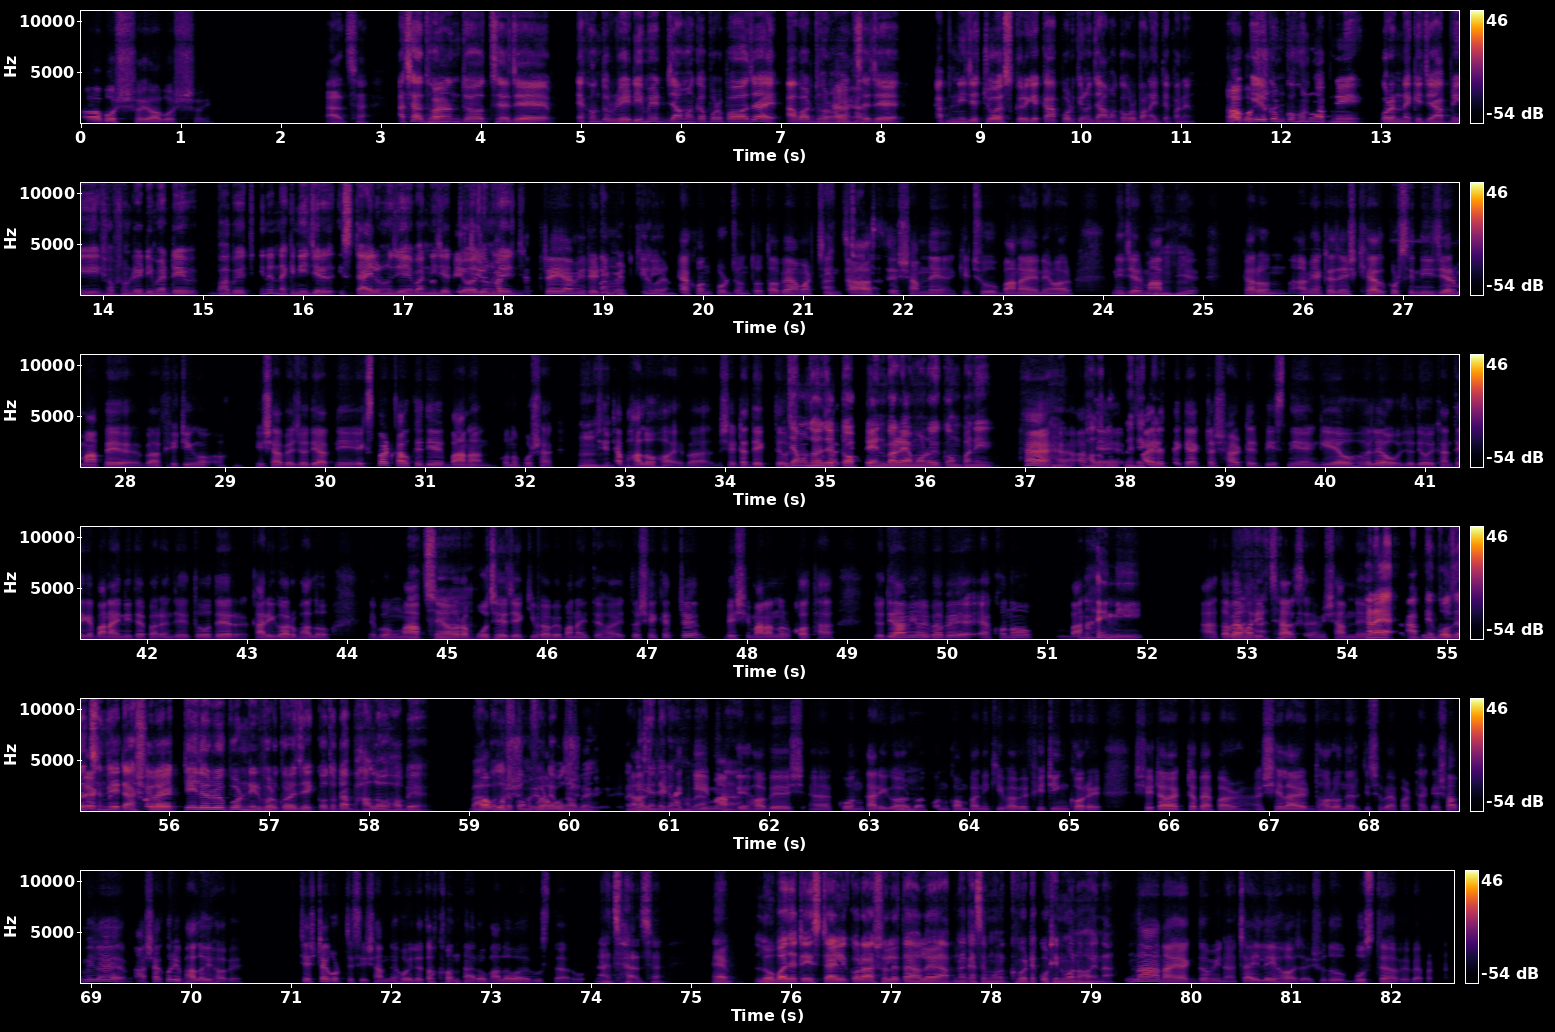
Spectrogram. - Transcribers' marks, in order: other noise
- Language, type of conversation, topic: Bengali, podcast, কম বাজেটে স্টাইল দেখাতে তুমি কী করো?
